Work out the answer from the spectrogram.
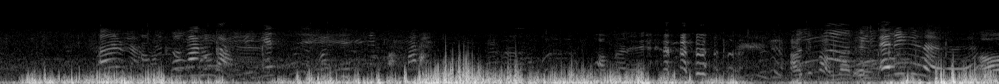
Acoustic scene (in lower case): residential area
